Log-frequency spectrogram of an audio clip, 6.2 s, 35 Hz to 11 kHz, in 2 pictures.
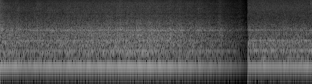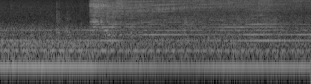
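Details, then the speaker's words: Jet JP20 (208HH) 20-inch helical-head planer, about one year old: no-load motor sound, steady even low hum without knocks or wobble, pitch brightening as stock feeds; healthy. "It's got a magnetic power switch, which is a nice safety feature on planers. Have a listen to the no-load sound of the motor."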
